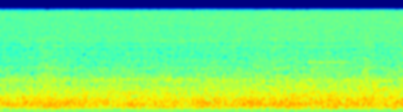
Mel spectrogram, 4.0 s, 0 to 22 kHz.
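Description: Kuraki KBT-15DXA table-type horizontal boring machine running with its rotary table, a steady, even mechanical noise.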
